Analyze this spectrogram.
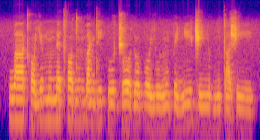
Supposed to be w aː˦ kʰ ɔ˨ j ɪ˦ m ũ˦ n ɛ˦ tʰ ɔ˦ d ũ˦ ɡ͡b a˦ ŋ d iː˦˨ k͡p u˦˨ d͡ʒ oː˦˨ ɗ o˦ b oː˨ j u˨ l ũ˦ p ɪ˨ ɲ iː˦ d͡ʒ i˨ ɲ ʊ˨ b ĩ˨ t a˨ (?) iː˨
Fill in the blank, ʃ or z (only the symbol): ʃ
